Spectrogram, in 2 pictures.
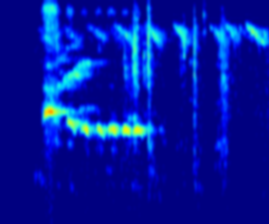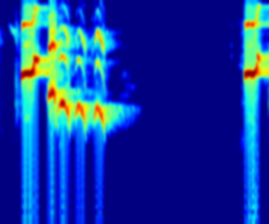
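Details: Javan kingfisher, Indonesia, a loud series of five harsh, hooked notes, then the start of another burst; a thin falling whistle from another bird sounds beforehand.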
